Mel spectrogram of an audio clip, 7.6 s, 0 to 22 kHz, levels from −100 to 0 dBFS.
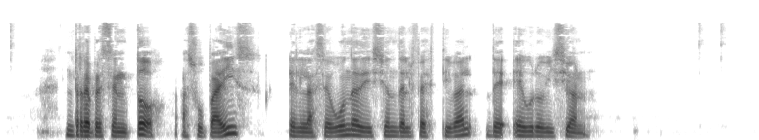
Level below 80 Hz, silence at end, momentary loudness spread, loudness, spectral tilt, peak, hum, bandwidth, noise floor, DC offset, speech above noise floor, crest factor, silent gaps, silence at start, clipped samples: -70 dBFS; 1.7 s; 10 LU; -26 LUFS; -7 dB/octave; -6 dBFS; none; 11.5 kHz; under -90 dBFS; under 0.1%; over 65 dB; 22 dB; none; 0.65 s; under 0.1%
